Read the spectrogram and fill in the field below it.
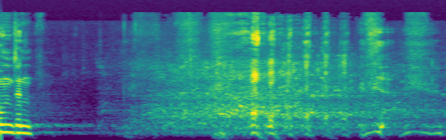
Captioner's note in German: Lachen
